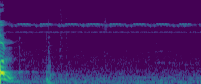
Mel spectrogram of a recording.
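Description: A faint, steady high-pitched whine, with a fainter second tone a little lower, holding unchanged through the pause.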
